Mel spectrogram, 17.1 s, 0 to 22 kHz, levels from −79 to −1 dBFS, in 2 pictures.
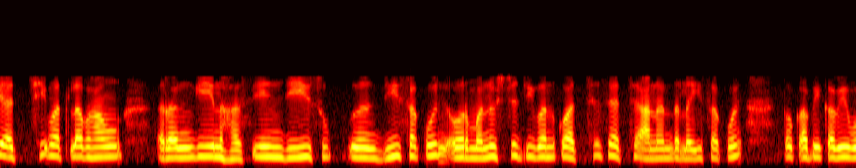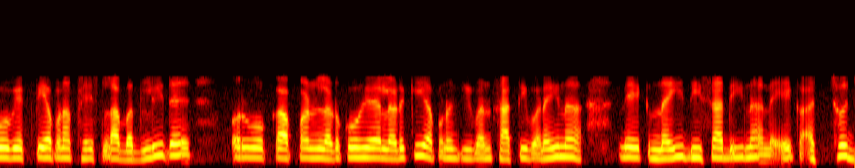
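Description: Speech recording with no technical faults; the only background is room noise sitting about 38 dB below the speech.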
